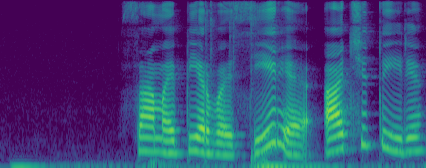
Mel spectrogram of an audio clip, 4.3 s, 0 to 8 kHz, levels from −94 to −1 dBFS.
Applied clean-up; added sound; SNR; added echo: none; Fire; 19 dB; none.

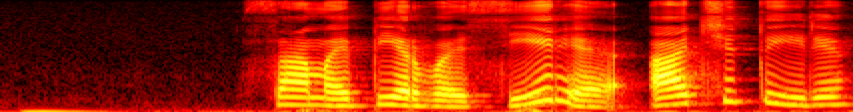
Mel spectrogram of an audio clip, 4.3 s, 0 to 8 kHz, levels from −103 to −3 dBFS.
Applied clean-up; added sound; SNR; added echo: none; none; none; none.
